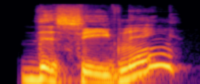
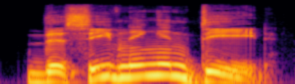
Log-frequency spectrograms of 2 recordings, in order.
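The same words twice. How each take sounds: First: Higher, rising in disbelief; startled higher query; surprised question. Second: Even, falling, settled; unruffled falling reply; calm confirmation. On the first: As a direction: ask it as if he can't believe it. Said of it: "asked Mister Stewart". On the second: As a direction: answer it coolly, closing the matter. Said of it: "replied Mister Fogg". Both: Acted.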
